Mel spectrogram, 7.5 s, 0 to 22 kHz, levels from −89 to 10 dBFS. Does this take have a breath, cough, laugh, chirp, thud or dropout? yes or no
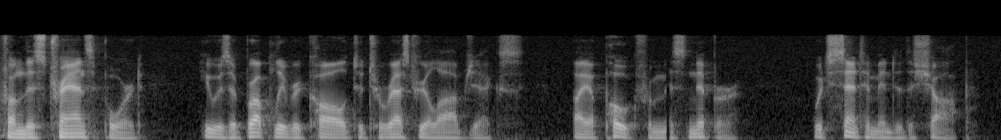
yes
